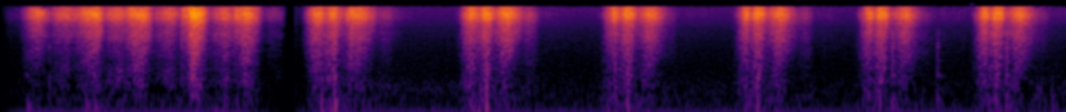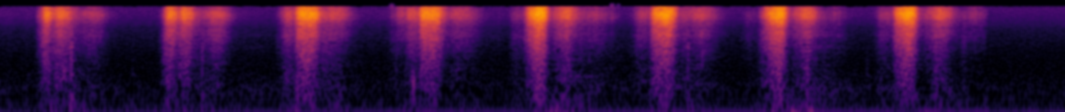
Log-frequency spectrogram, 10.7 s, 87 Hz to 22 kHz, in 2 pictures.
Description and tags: Miked at 2-3" distance.
Salt shaken inside plastic container.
